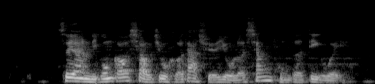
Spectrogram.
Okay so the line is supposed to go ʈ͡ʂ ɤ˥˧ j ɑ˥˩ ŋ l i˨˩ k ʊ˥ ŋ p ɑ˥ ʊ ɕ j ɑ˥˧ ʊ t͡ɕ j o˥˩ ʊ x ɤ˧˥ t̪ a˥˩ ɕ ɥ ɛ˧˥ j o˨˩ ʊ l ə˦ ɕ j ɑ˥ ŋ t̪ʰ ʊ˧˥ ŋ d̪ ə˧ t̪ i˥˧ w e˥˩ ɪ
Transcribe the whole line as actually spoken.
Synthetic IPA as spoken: ʈ͡ʂ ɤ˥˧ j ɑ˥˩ ŋ l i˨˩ k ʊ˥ ŋ k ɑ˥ ʊ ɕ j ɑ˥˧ ʊ t͡ɕ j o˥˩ ʊ x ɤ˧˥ t̪ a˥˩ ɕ ɥ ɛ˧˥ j o˨˩ ʊ l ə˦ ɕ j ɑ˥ ŋ t̪ʰ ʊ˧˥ ŋ d̪ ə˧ t̪ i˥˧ w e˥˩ ɪ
